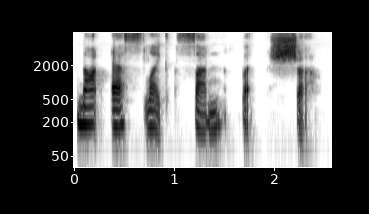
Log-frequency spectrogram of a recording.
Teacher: In Southern Vietnamese, S makes a sh sound, like show. Not S like sun, but sha, like show.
